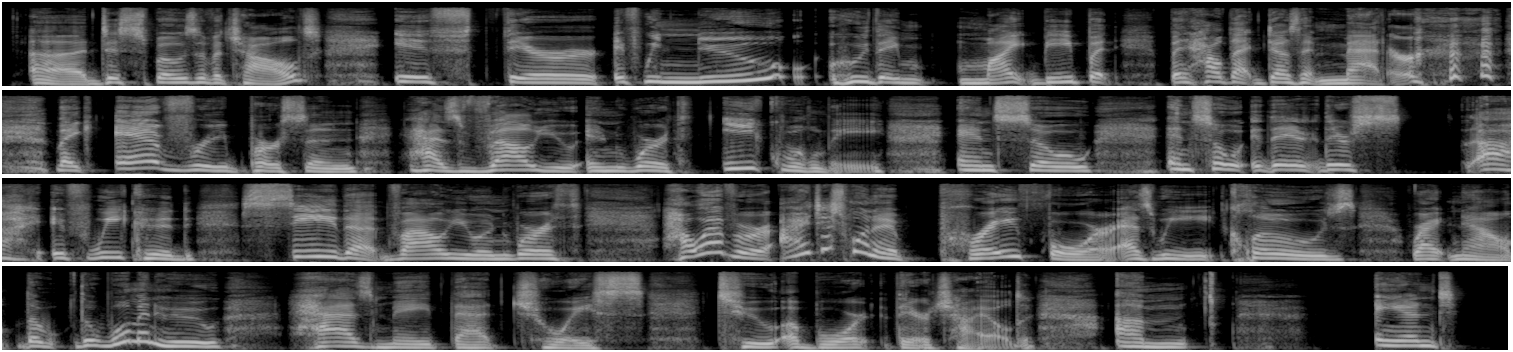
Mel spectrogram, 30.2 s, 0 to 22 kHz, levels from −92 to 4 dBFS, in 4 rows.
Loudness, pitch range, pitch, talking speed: -27 LUFS, 155-215 Hz, 185 Hz, 135 wpm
